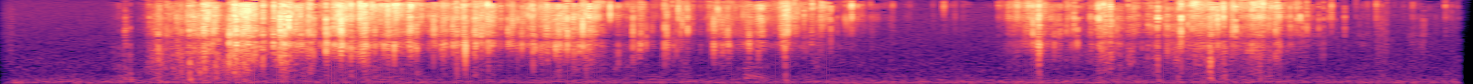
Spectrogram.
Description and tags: Crinkling up a foil wrapper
